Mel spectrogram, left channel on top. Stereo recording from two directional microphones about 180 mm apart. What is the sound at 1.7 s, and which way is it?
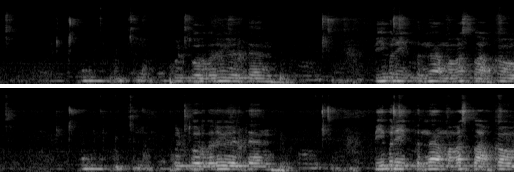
Speech, 60° right (ahead or behind).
